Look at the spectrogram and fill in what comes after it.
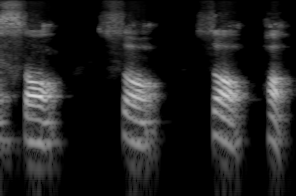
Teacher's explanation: इनका उच्चारण एक प्रकार की रगड़ या घर्षण से उत्पन्न ऊष्म अर्थात गर्म वायु से होता है। ठीक है ना, तो इनका उच्चारण जो है ना जब होता है स, स, ह, तो देखिए एक प्रकार का रगड़ या फिर घर्षण उत्पन्न हो रहा है। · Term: ऊष्म व्यंजन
